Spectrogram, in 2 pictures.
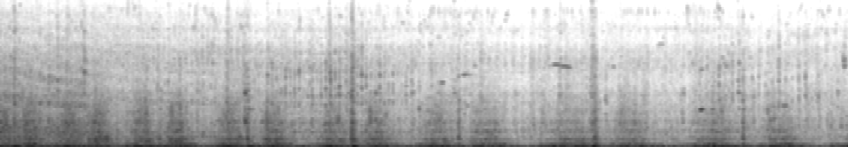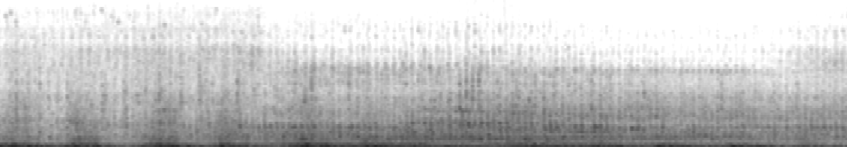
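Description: A hay baler thumps and clatters in a fast rhythm.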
